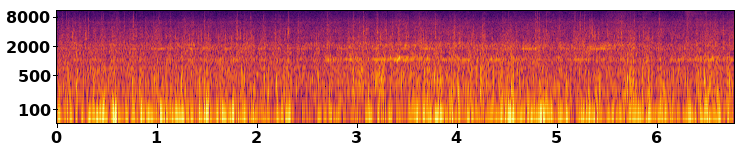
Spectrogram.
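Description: Passenger train coaches running along the track, a steady rumble and rattle of wheels on rails with a faint high whine.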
